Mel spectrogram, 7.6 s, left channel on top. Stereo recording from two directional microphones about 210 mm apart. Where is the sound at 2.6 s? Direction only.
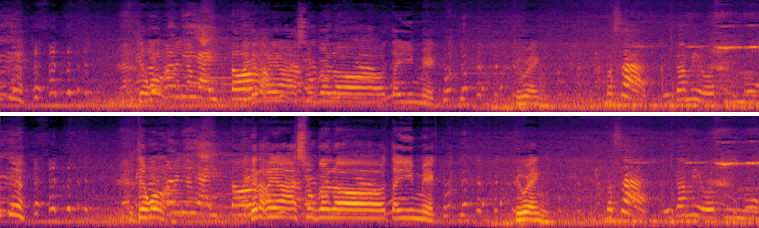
55° right (ahead or behind).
